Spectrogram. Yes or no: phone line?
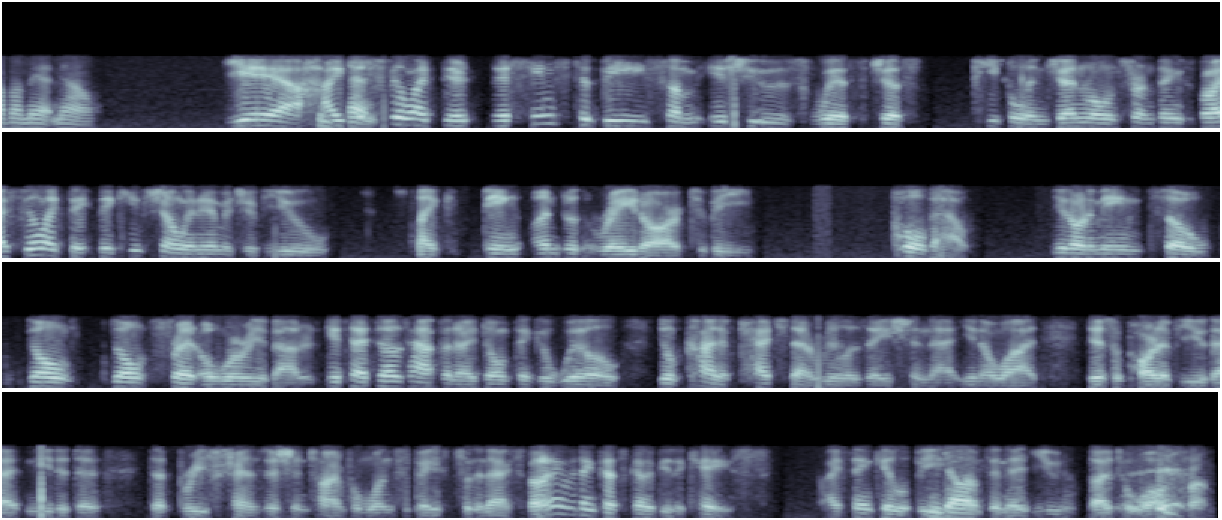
yes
